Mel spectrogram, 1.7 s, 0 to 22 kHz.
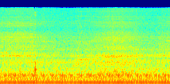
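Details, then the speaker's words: Ford Taurus (stated as 2000 and 2004), about 108,000 miles, check engine light on, owner suspects gas cap or sensor: steady, even idle with smooth low rumble, no knocks or misses; seems to run okay. "but it seems to be running okay"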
